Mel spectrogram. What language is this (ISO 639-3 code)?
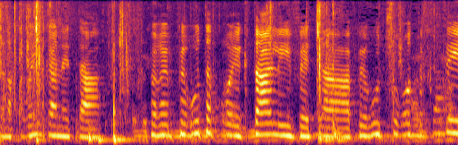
heb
